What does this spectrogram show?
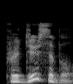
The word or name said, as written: producible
